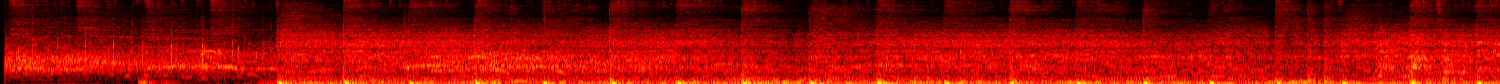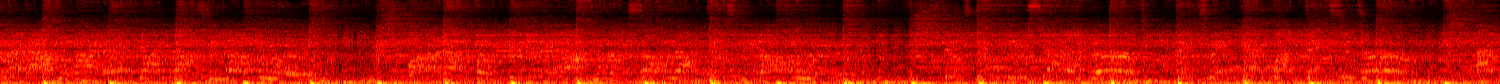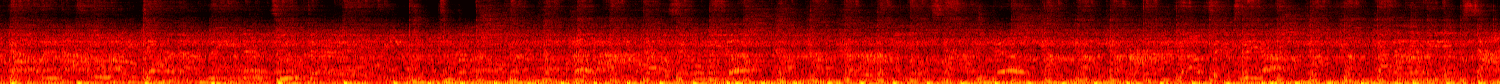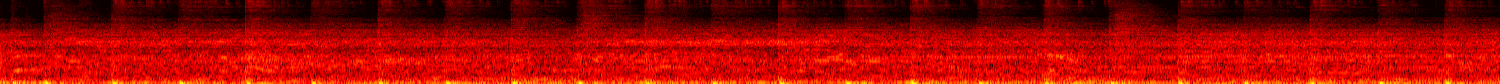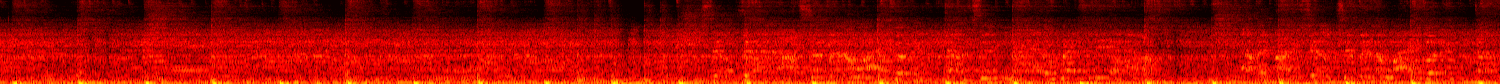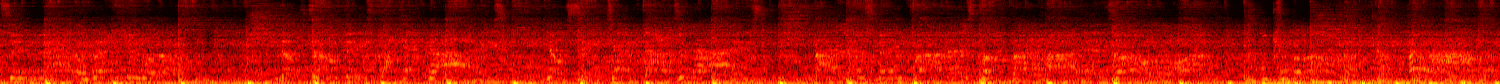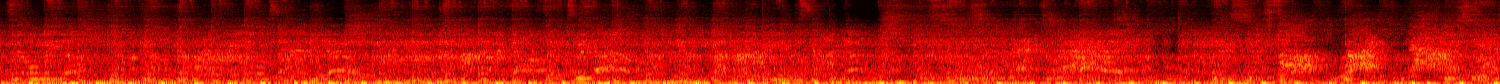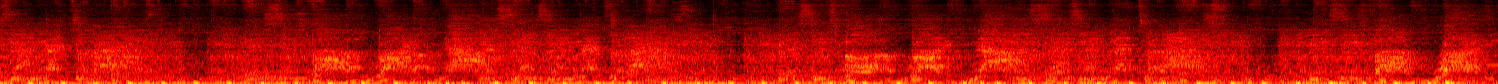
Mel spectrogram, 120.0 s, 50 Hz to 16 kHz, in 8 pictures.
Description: Terminal 5
Lineage: Audio - AUD (ATu853's + AT8532s + R09)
